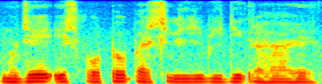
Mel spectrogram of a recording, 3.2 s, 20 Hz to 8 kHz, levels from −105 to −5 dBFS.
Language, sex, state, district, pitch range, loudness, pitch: Hindi, female, Arunachal Pradesh, Lower Dibang Valley, 105-115 Hz, -16 LUFS, 110 Hz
